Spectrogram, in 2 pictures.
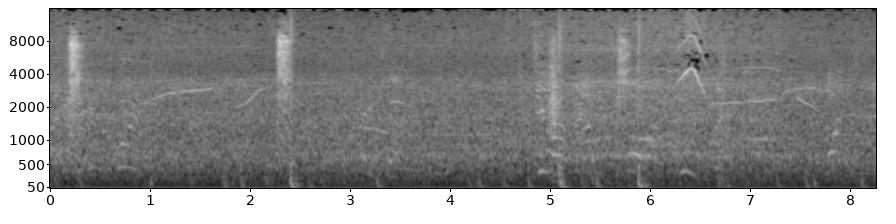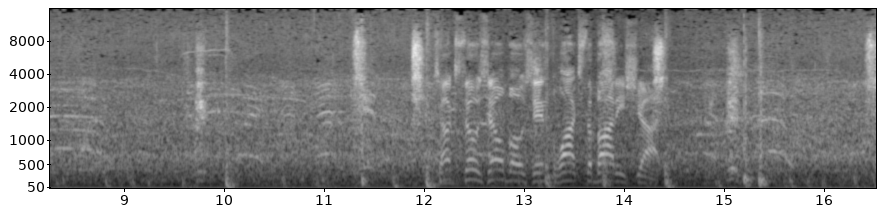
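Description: Punches thud against a boxer's body and gloves.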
